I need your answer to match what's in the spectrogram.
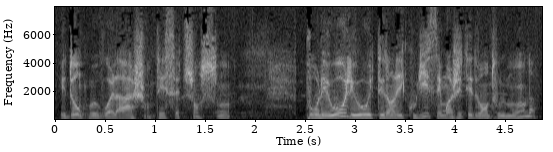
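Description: A woman singer-songwriter telling stories in a casual radio interview, talking in an animated, halting way with many restarts. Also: deep voice, slightly rough.

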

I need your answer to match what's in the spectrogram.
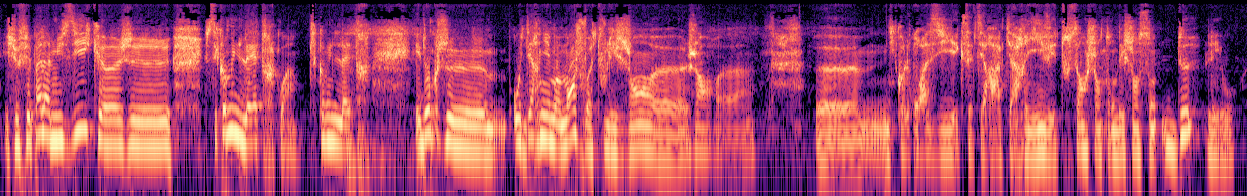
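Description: A woman singer-songwriter telling stories in a casual radio interview, talking in an animated, halting way with many restarts. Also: very deep voice, breathy edge.

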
